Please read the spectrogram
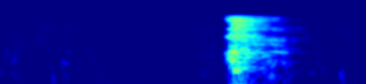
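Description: A single short cough about a second and a half in.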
